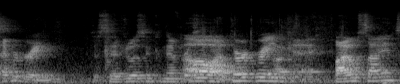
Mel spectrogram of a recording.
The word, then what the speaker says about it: deciduous: Dicarious trees. How do you say that word? Deciduous.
